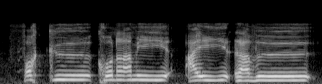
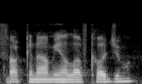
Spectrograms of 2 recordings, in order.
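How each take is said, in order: First: It is said in a put-on Japanese accent. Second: It is said in his ordinary accent.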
